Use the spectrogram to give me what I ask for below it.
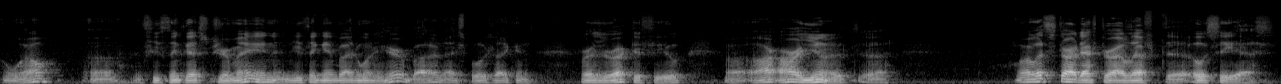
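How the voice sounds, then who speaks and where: An older man with an extremely deep, mellow voice recounts memories in an oral history interview. He speaks haltingly, filling his pauses with many hesitations. The recording is roomy and echoey. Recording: roomy echo.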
